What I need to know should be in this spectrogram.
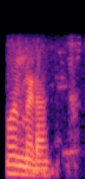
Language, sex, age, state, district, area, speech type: Kannada, male, 18-30, Karnataka, Chitradurga, rural, conversation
